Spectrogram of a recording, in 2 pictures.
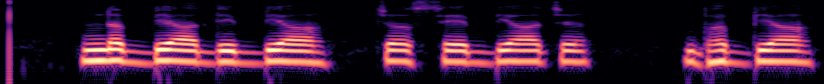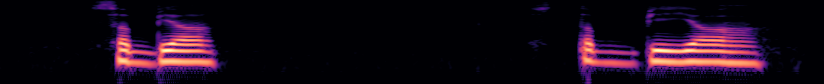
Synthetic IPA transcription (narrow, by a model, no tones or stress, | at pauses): nɐbjaːd̪ɪbjaː | t͡ʃɐseːbjaːt͡ʃɐ | bʱɐbjaː | sɐbjaː | st̪ɐbjaːɦ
